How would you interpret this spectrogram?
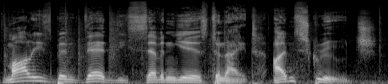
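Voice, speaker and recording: Man acting a gruff old miser with swooping pitch. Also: sing-song, slow pace, a little hiss or hum, heavily acted. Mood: scornful. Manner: gruff, scornful, curt. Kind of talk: radio play acting.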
